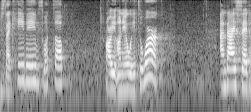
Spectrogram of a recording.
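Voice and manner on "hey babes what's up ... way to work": put-on half-whisper, higher. Retelling how his girlfriend answered the phone: imitating someone half-whispering. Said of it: "kinda whispering still".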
